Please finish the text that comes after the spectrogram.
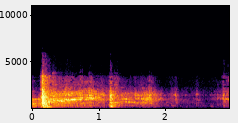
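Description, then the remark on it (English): A trick barber chair tips a person over and down through a trapdoor with a sharp mechanical clunk, followed by a second thud and a grinding, creaking slide that slowly fades as the trapdoor drops away. No voices. “Into the chair with you, and over and down into the depths below.”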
